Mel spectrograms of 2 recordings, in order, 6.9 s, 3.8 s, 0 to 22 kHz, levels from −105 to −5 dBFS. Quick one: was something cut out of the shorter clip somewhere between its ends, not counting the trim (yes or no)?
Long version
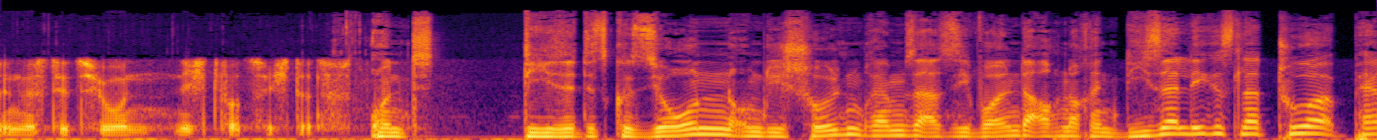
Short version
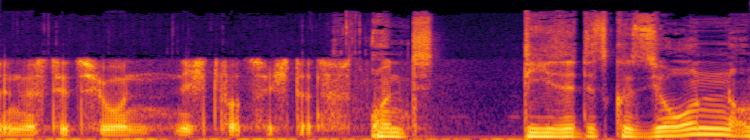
no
